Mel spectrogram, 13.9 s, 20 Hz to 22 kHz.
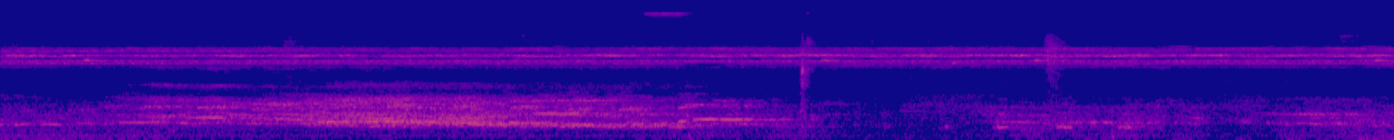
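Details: Mantled howler monkeys at dawn in Panamanian rainforest, 5am, March 8, 2023: distant raucous roaring swells and peaks between two and seven seconds, then fades; a steady high insect whine runs throughout, with a few sharp ticks.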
